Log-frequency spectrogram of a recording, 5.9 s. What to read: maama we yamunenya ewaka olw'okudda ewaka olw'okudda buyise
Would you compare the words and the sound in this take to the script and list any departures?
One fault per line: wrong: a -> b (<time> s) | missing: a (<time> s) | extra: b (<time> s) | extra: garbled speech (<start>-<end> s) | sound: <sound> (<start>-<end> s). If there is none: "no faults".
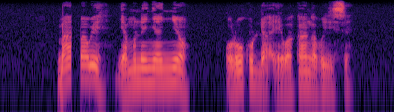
sound: dropout (1.1-1.2 s)
wrong: ewaka -> nnyo (2.5 s)
wrong: olw'okudda -> nga (4.6 s)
